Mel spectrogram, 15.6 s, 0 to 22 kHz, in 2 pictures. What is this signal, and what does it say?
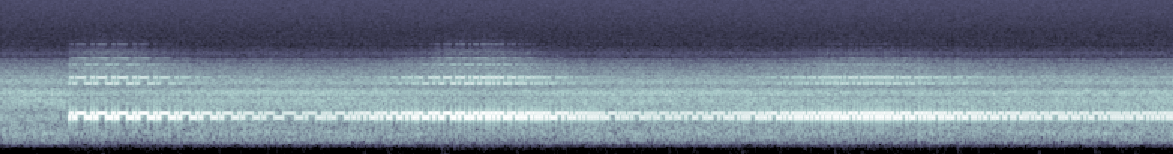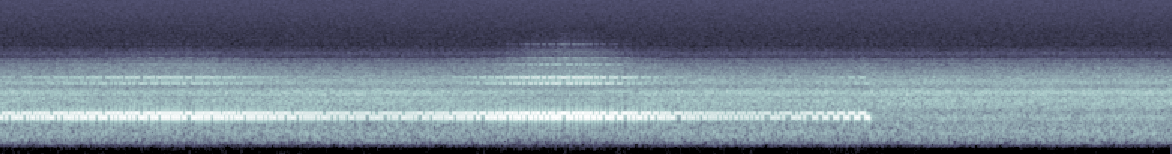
NAVTEX (SITOR-B), 100 baud, 170 Hz shift, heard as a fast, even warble, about 1000 Hz centre, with radio static and fading. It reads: ZCZC AB73 NAV WARNING 89. BUOY IN PSN 10-18N 145-20W UNLIT. NNNN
